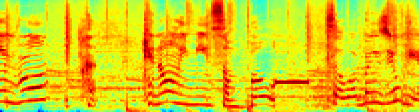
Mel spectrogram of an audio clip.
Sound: beep

